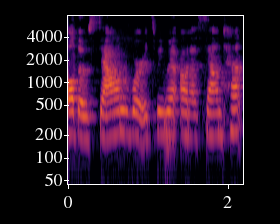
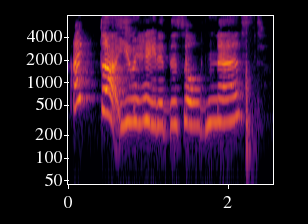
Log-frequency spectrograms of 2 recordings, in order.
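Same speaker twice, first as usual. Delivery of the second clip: high, loud, slow amazement; astonished bird; 6 semitones higher, 7 dB louder, slower than usual. Acted. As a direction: still reeling from the surprise. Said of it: "gasped Mister Bird".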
